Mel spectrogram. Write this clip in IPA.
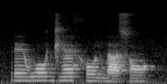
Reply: ɾe˦ wo˦d͡ʒɛ̃˦ho˧ na˨sɔ̃˧

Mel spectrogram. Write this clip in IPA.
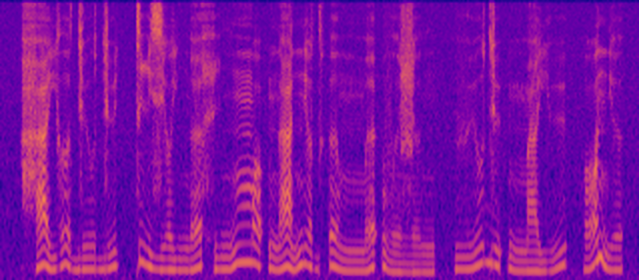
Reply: ha˩˧˩jɤ˩˧˩ dy˩u̯ dy˩˧tːi˦˨zʲɔ˩jŋɜ˩˧ hi˩ŋmːɔ˦˨ʔna˩˧˩nʲɔ˦˨d ʔə˦˨mːɜ˩˥ʔvə˩ɮə˩ŋ | vy˩˥u̯dy˦˨ʔmːa˩jy˩˥ | ɔ˩˥nʲə˩

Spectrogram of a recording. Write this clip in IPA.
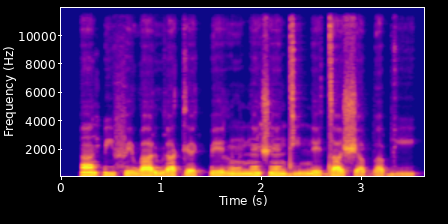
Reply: ã˦k͡pi˧ fe˧wa˧ɾu˨ɾa˧ kɛ˧ k͡pe˧lũ˧nɛ̃˦ʃɛ̃˦ di˧ ne˦da˦˨ ʃa˨ba˨˦bi˦

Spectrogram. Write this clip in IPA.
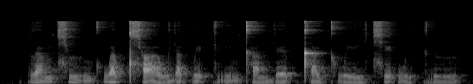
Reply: pla˧mt͡ɕʰɯː˨˩ŋ kʰwa˦˥p̚ t͡ɕʰaː˩˦wja˨˩t̚we˥˩ʔkri˨˩n kʰa˧mjɛː˦˥p̚ kʰa˦˥jkʰweː˧jt͡ɕʰe˥˩ʔ wi˨˩t̚krɯː˦˥

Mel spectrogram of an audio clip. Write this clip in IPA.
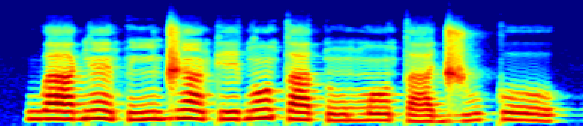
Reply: wa˦ ɡɛ̃˦˨tĩ˨˦ d͡ʒã˦˨ke˧dɔ̃˦ ta˧tũ˨ mɔ̃˧ta˨ d͡ʒu˨˦ko˦˨

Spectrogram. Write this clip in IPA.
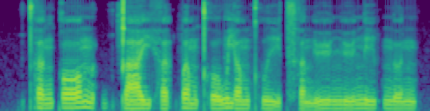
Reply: t̪ʰɐ˨˧ŋ kɔː˨˥n̪ɐ˨k̚ ʊ˧k̚ t̪aː˨˧jhɐ˨˥t̚ pɐ˧mkʰo˨˥wjɐ˨˧mkʷʰiː˨˩ t͡sʰɐ˨˩nyː˧n̪yː˨˥n iː˨˥p̚n̪ɵ˧n

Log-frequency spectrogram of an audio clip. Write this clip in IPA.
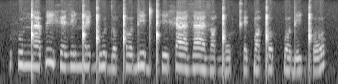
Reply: xuŋ͡ǃæpi xeziŋ͡ǃeɡ͡ǃu doǃodid ǃʰixæ zæ zɒɡ͡ǃox kʰek͡pɒǃoxk͡pod i ǃʼo

